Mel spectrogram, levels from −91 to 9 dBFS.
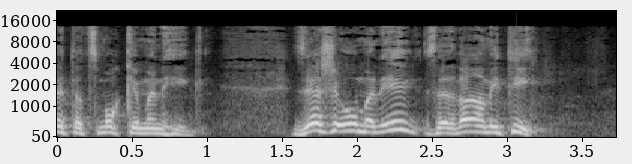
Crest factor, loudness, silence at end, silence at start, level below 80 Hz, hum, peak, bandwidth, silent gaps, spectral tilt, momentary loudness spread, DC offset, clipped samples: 12 dB; -11 LUFS; 0.45 s; 0 s; -52 dBFS; none; 0 dBFS; 13.5 kHz; none; -5 dB/octave; 9 LU; under 0.1%; under 0.1%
